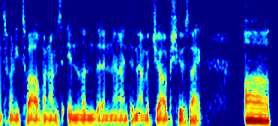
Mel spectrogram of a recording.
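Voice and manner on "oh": put-on Filipino accent. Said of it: "I'm not gonna do the accent".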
